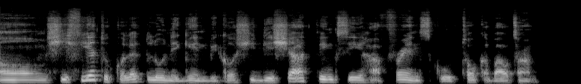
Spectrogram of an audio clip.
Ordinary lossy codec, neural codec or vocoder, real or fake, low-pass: none; none; real; 14.4 kHz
